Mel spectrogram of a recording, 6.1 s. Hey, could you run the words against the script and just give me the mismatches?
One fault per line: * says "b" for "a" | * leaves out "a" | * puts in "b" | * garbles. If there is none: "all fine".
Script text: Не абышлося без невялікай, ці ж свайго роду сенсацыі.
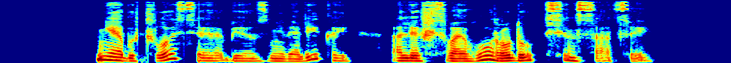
* says "але" for "ці"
